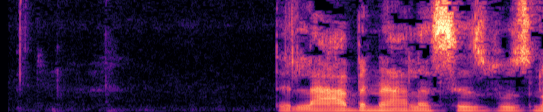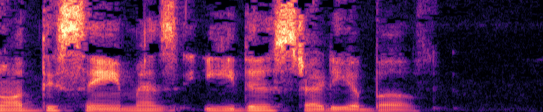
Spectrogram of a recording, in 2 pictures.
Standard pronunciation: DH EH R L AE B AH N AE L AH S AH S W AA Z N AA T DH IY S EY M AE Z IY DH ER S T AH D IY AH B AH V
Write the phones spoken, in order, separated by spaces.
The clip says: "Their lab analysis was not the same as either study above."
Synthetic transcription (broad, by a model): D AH L AE B AH N AE L AH S AH S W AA Z N AA T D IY S EY M AE Z IY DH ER S T AH D IY AH B AH V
